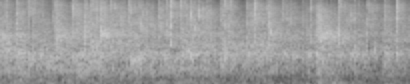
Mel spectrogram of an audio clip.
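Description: Audience applauding: dense, steady clapping.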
